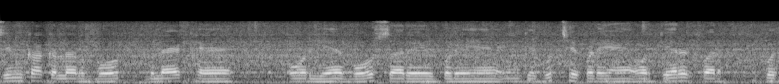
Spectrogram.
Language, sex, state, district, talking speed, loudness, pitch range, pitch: Hindi, male, Rajasthan, Bikaner, 155 wpm, -13 LUFS, 130-145 Hz, 135 Hz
